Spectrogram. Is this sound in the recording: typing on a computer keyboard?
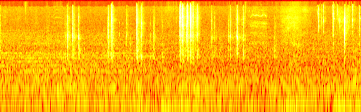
yes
